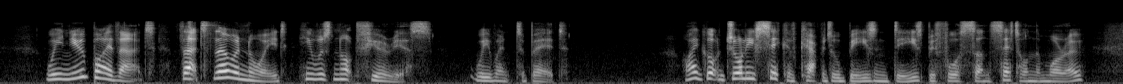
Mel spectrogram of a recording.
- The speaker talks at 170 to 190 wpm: No, average, 155 wpm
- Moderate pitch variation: No, wide, 8.7 semitones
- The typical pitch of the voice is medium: Yes, medium, 175 Hz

